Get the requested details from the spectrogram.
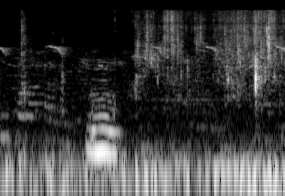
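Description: Water splashes as it is poured over a dog.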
